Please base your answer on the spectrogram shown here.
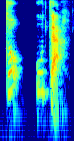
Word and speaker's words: tôt ou tard: Ils ne sont même pas venus à la réunion tôt ou tard. Tôt ou tard. Attention ici aussi aux lettres qu'on ne prononce pas.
